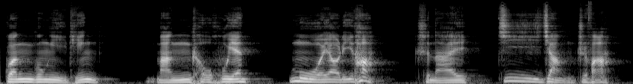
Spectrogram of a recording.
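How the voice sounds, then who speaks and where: A man's voice: lowish voice, slow, fairly bright tone. A man telling a traditional Chinese story in a dramatic, sweeping style, often turning aside to address the listeners.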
